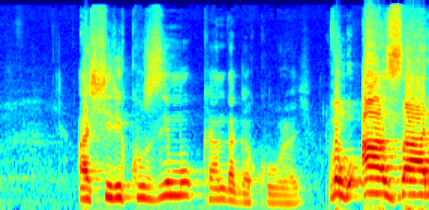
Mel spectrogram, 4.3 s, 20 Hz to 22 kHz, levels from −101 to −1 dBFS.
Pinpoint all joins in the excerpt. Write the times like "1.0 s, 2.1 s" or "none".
3.2 s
